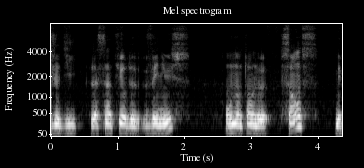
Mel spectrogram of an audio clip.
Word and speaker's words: Vénus: on sait pas 1 ça rime avec cornu mais nous de nos jours on va prononcer le s pour savoir que nous parlons de vénus la déesse un an voilà par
